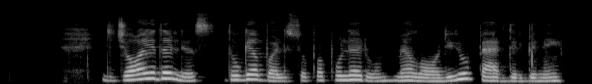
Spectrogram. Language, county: Lithuanian, Vilnius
